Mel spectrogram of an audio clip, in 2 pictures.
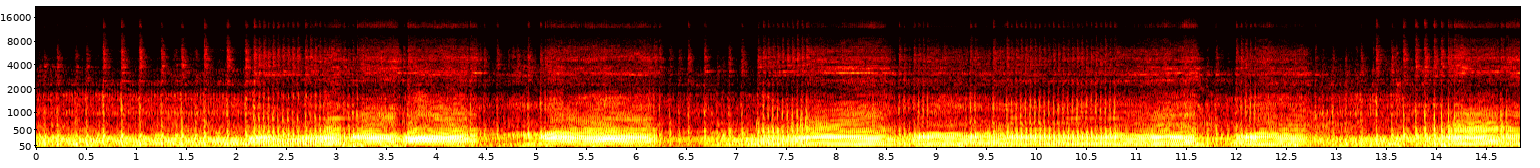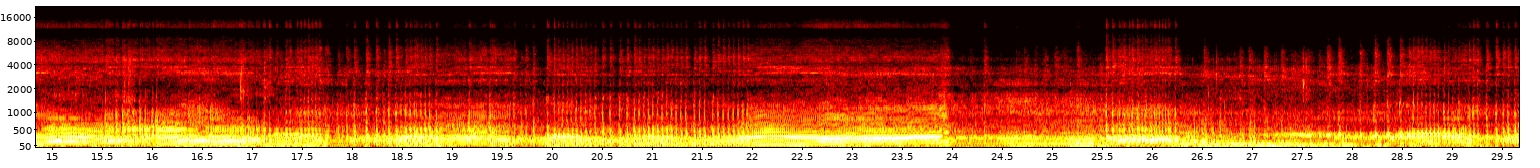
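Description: Dirt bike engine being ridden on the throttle, its pitch rising and falling again and again as the revs go up and back off, with short drops in loudness every few seconds.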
